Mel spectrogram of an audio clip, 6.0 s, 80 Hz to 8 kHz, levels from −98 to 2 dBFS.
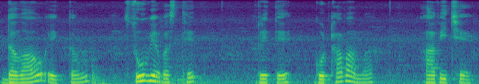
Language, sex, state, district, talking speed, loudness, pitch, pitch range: Gujarati, male, Gujarat, Valsad, 70 wpm, -18 LUFS, 130 Hz, 120-145 Hz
